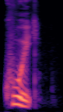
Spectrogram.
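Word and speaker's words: Kuei: Natacha Canapé, je vais juste prononcer un mot, s'il te plaît, tu me dis si c'est ça ou pas. Coué. Bonjour. – Oui, est-ce que c'est bien ça ? – Oui, c'est ça.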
